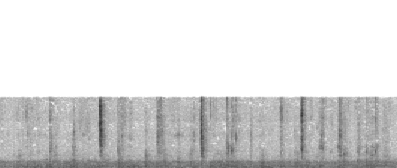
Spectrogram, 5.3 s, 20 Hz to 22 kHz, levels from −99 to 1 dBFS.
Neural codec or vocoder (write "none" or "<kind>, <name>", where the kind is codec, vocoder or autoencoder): none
